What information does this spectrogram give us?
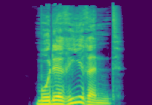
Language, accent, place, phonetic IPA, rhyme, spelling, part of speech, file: German, Germany, Berlin, [modəˈʁiːʁənt], -iːʁənt, moderierend, verb, De-moderierend.ogg
- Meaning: present participle of moderieren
